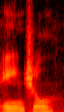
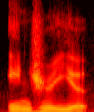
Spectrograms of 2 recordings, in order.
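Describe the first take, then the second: First: It is said with a plain English accent. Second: It is said with a Japanese accent. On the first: "the English word angel" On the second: "the way that a Japanese person would pronounce the English word"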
